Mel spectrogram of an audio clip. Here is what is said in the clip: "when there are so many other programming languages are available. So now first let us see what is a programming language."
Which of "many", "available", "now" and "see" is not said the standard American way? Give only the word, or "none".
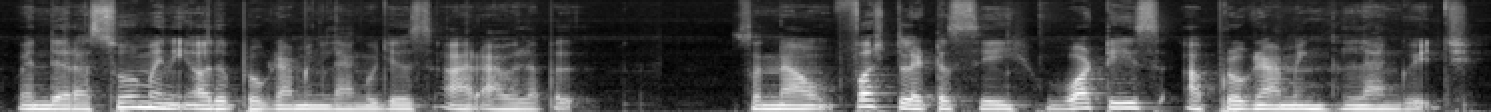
none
